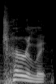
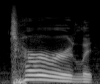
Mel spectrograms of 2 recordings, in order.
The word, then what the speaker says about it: toilet: New York accent okay the way that this dis man pronounced the word toilet was turlet turlet turlet toilet paper turn yes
